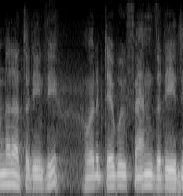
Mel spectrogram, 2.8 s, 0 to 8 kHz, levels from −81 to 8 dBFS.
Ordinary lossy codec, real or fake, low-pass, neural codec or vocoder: none; fake; none; codec, 16 kHz, 0.5 kbps, X-Codec, WavLM features, trained on Multilingual LibriSpeech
